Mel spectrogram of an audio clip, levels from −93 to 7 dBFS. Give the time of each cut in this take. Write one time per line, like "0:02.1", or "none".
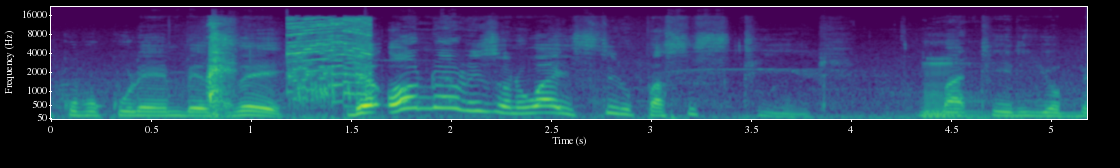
0:01.3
